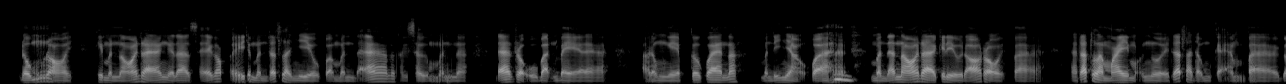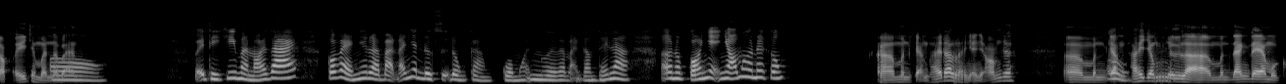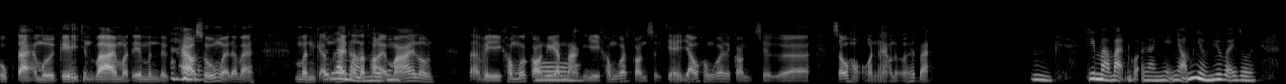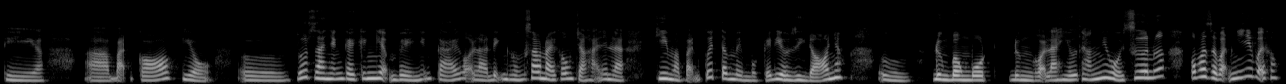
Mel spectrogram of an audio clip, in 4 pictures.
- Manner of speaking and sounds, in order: other background noise; laughing while speaking: "và"; tapping; laugh
- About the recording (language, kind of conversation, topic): Vietnamese, podcast, Bạn thường bắt đầu lại ra sao sau khi vấp ngã?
